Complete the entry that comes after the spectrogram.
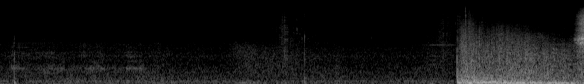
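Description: A tank cannon fires in the World of Tanks video game, a loud blast at about 4.5 seconds followed by a sustained roar, after a stretch of quieter battle ambience.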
